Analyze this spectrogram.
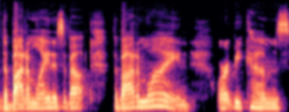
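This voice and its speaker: A woman talks at a moderate pace with a fairly low pitch. Hers is an unremarkable speaking voice. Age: 60s. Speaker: podcast host. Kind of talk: solo podcast talk on leadership. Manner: conversational, with frequent fillers.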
